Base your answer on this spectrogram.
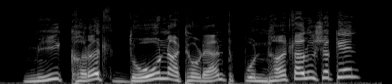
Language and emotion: Marathi, surprised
